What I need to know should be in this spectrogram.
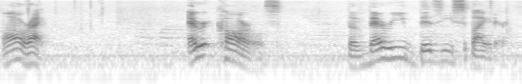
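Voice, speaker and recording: A storyteller reading a picture book aloud to children in a slow, animated way. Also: mid-range voice, slight background noise. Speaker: library story-time reader dressed as Spider-Man.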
